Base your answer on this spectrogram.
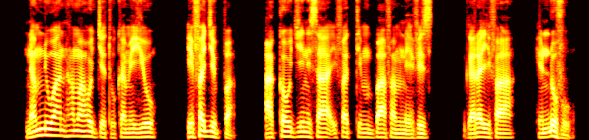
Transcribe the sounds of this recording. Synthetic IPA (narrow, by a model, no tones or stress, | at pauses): nɐmnɪwaːnɦɐmaːɦɔd͡ʒːɛt̪ʊkɐmɪjːuː | ɪfɐd͡ʒɪbːɐ̰ | ʔɐkːɐhɔd͡ʒiːnɪsaːɪfɐt̪ːɪhɪmbaːfɐmne̞ːfɪs | ɡɐɾɐɪfaː | hɪnᶑʊfʊ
